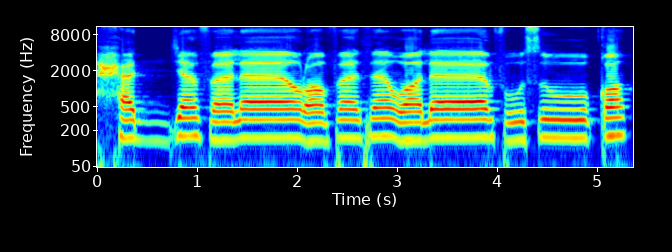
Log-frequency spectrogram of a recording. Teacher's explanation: رفث میں بھی را موٹا ہے، ثا میں خیال کیجیے گا اس میں سیٹی نہ ہو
